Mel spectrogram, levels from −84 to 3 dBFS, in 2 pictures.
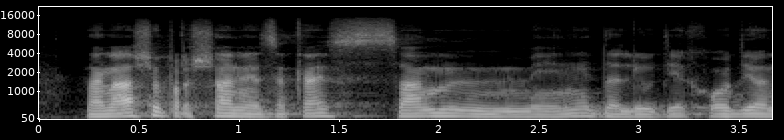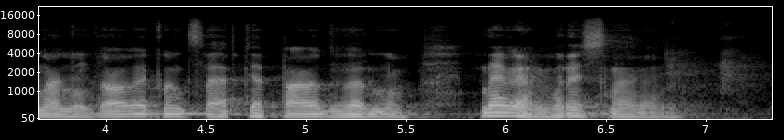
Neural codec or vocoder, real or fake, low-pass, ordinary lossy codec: codec, 44.1 kHz, 2.6 kbps, SNAC; fake; 14.4 kHz; none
